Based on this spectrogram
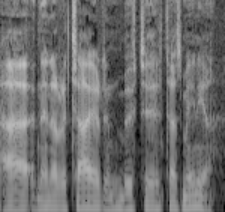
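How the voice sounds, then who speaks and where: Recorded very cleanly against a silent background, a man speaks with a fairly low pitch. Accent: Scottish. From northeast Scotland. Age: 60s. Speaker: actor. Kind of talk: radio interview. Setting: radio studio.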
